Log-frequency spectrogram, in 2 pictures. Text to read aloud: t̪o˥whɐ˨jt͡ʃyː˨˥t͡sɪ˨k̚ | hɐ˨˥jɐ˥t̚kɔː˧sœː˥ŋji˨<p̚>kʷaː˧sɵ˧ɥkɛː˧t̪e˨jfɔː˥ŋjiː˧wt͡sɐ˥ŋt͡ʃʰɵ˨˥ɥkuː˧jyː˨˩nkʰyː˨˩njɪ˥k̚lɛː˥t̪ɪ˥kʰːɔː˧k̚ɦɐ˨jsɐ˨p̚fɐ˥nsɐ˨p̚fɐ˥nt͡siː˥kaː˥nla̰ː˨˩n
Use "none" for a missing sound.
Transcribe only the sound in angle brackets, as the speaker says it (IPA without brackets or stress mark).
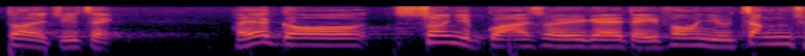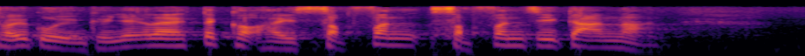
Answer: p̚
